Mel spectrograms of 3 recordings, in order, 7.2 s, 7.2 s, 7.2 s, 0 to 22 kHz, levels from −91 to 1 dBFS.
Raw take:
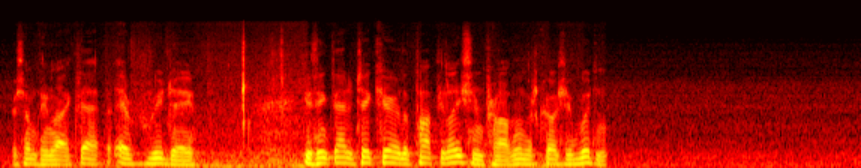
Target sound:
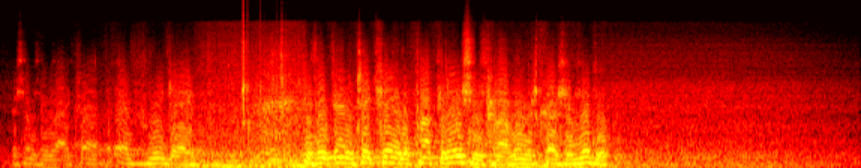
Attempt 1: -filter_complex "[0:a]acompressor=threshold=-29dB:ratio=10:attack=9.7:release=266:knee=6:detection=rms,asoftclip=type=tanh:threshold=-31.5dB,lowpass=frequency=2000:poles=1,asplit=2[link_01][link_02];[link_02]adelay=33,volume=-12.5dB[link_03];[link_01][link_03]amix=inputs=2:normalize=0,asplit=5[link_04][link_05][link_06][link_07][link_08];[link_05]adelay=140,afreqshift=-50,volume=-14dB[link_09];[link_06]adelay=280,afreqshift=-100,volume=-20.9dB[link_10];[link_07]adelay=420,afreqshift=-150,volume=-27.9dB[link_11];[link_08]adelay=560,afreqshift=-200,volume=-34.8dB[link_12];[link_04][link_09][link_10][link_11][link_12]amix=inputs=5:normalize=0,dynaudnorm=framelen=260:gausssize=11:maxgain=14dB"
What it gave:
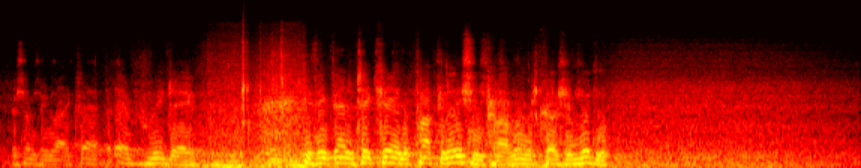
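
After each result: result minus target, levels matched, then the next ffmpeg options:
downward compressor: peak gain reduction +9.5 dB; 8,000 Hz band −8.5 dB
-filter_complex "[0:a]acompressor=threshold=-18.5dB:ratio=10:attack=9.7:release=266:knee=6:detection=rms,asoftclip=type=tanh:threshold=-31.5dB,lowpass=frequency=2000:poles=1,asplit=2[link_01][link_02];[link_02]adelay=33,volume=-12.5dB[link_03];[link_01][link_03]amix=inputs=2:normalize=0,asplit=5[link_04][link_05][link_06][link_07][link_08];[link_05]adelay=140,afreqshift=-50,volume=-14dB[link_09];[link_06]adelay=280,afreqshift=-100,volume=-20.9dB[link_10];[link_07]adelay=420,afreqshift=-150,volume=-27.9dB[link_11];[link_08]adelay=560,afreqshift=-200,volume=-34.8dB[link_12];[link_04][link_09][link_10][link_11][link_12]amix=inputs=5:normalize=0,dynaudnorm=framelen=260:gausssize=11:maxgain=14dB"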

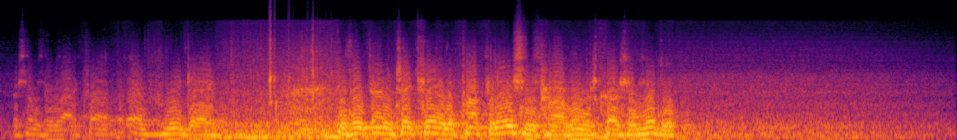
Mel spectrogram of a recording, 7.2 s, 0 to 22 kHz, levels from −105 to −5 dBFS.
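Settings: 8,000 Hz band −8.0 dB
-filter_complex "[0:a]acompressor=threshold=-18.5dB:ratio=10:attack=9.7:release=266:knee=6:detection=rms,asoftclip=type=tanh:threshold=-31.5dB,lowpass=frequency=7900:poles=1,asplit=2[link_01][link_02];[link_02]adelay=33,volume=-12.5dB[link_03];[link_01][link_03]amix=inputs=2:normalize=0,asplit=5[link_04][link_05][link_06][link_07][link_08];[link_05]adelay=140,afreqshift=-50,volume=-14dB[link_09];[link_06]adelay=280,afreqshift=-100,volume=-20.9dB[link_10];[link_07]adelay=420,afreqshift=-150,volume=-27.9dB[link_11];[link_08]adelay=560,afreqshift=-200,volume=-34.8dB[link_12];[link_04][link_09][link_10][link_11][link_12]amix=inputs=5:normalize=0,dynaudnorm=framelen=260:gausssize=11:maxgain=14dB"

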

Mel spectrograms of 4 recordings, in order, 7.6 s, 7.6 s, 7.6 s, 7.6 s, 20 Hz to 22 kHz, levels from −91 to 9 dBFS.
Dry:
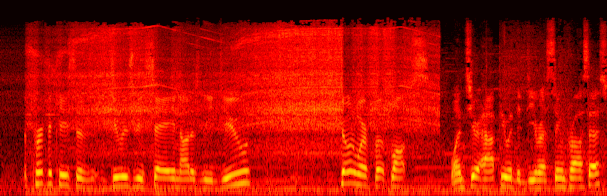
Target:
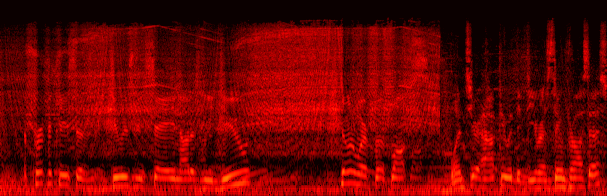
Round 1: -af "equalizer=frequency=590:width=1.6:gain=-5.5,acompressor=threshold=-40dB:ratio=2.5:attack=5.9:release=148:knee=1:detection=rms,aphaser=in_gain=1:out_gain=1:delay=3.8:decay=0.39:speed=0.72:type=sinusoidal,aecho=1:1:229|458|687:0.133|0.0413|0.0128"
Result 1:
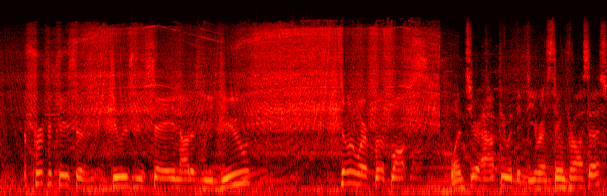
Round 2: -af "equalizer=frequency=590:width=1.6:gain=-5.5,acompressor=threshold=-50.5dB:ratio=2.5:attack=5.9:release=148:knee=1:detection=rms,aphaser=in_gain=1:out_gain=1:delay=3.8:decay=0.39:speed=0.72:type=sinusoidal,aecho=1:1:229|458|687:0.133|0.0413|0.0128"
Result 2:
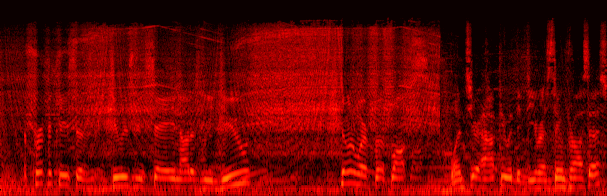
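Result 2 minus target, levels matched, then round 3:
500 Hz band +2.5 dB
-af "equalizer=frequency=590:width=1.6:gain=-14.5,acompressor=threshold=-50.5dB:ratio=2.5:attack=5.9:release=148:knee=1:detection=rms,aphaser=in_gain=1:out_gain=1:delay=3.8:decay=0.39:speed=0.72:type=sinusoidal,aecho=1:1:229|458|687:0.133|0.0413|0.0128"

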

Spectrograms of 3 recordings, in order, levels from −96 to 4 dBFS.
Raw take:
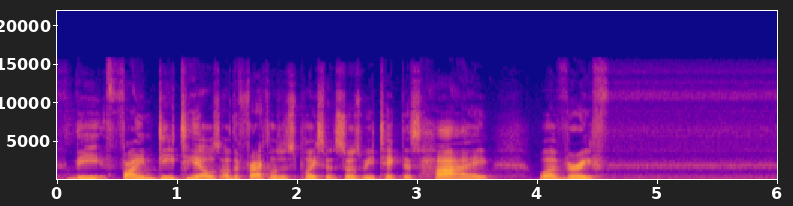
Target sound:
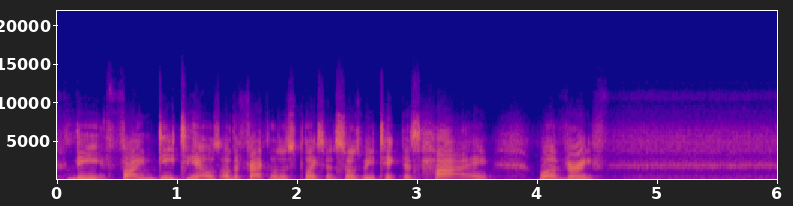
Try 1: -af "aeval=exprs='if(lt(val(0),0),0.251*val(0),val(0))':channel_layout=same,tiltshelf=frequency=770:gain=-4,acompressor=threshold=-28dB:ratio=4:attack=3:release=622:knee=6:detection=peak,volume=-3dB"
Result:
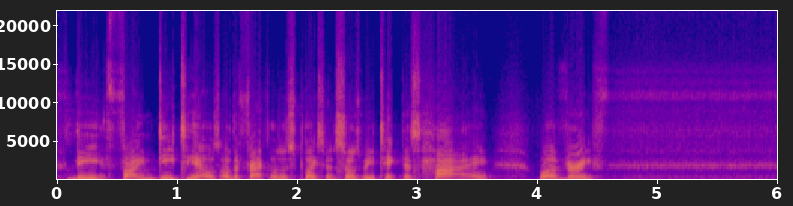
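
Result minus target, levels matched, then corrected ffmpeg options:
4,000 Hz band −5.0 dB
-af "aeval=exprs='if(lt(val(0),0),0.251*val(0),val(0))':channel_layout=same,lowpass=frequency=5000:width_type=q:width=3.6,tiltshelf=frequency=770:gain=-4,acompressor=threshold=-28dB:ratio=4:attack=3:release=622:knee=6:detection=peak,volume=-3dB"

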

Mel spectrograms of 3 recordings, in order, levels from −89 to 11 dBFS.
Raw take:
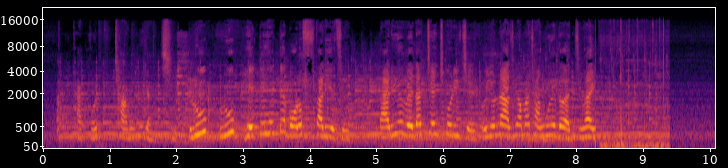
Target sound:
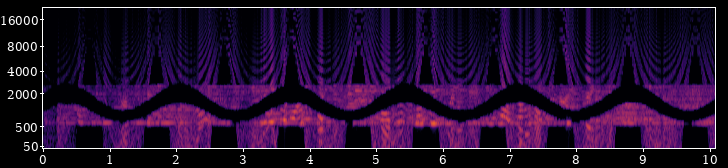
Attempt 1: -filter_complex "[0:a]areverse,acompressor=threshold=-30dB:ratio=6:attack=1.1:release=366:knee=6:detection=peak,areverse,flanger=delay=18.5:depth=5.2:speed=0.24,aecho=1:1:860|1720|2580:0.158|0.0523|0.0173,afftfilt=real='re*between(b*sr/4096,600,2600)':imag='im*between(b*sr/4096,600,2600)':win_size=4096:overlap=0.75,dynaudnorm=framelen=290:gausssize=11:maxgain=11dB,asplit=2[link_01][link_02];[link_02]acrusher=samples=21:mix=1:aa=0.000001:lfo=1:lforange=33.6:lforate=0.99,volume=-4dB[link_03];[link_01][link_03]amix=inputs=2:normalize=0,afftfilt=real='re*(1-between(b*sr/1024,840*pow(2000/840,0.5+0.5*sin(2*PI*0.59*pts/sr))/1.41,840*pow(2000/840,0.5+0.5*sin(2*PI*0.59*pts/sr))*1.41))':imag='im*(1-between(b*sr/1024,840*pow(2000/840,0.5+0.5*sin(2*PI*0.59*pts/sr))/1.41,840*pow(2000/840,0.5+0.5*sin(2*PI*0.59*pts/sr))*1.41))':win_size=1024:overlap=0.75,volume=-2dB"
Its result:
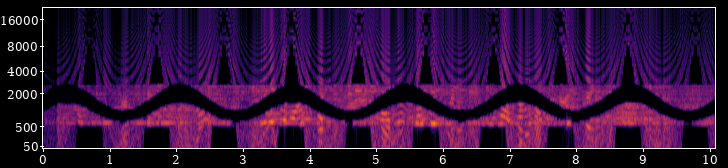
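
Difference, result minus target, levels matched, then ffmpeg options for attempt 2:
downward compressor: peak gain reduction −7 dB
-filter_complex "[0:a]areverse,acompressor=threshold=-38.5dB:ratio=6:attack=1.1:release=366:knee=6:detection=peak,areverse,flanger=delay=18.5:depth=5.2:speed=0.24,aecho=1:1:860|1720|2580:0.158|0.0523|0.0173,afftfilt=real='re*between(b*sr/4096,600,2600)':imag='im*between(b*sr/4096,600,2600)':win_size=4096:overlap=0.75,dynaudnorm=framelen=290:gausssize=11:maxgain=11dB,asplit=2[link_01][link_02];[link_02]acrusher=samples=21:mix=1:aa=0.000001:lfo=1:lforange=33.6:lforate=0.99,volume=-4dB[link_03];[link_01][link_03]amix=inputs=2:normalize=0,afftfilt=real='re*(1-between(b*sr/1024,840*pow(2000/840,0.5+0.5*sin(2*PI*0.59*pts/sr))/1.41,840*pow(2000/840,0.5+0.5*sin(2*PI*0.59*pts/sr))*1.41))':imag='im*(1-between(b*sr/1024,840*pow(2000/840,0.5+0.5*sin(2*PI*0.59*pts/sr))/1.41,840*pow(2000/840,0.5+0.5*sin(2*PI*0.59*pts/sr))*1.41))':win_size=1024:overlap=0.75,volume=-2dB"

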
